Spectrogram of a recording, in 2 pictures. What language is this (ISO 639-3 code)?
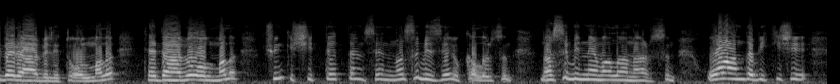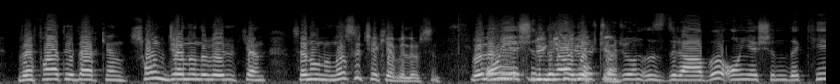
tur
